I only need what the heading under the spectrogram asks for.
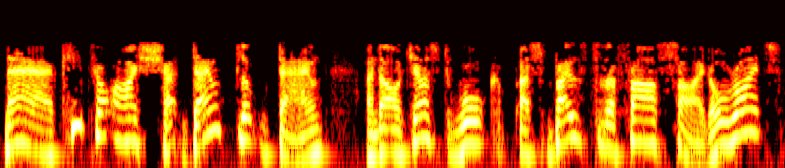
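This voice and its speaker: A man's voice: high-pitched, sing-song, normal speed, breathy edge, pitched above the performer's own voice, heavily acted. A man voicing a kindly, folksy old sweeper monk. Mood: reassuring. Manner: gently reassuring, folksy. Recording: tinny phone-like sound.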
